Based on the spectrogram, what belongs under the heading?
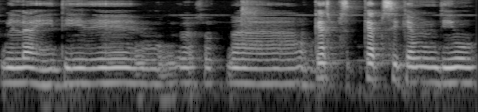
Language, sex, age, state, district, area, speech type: Assamese, female, 45-60, Assam, Morigaon, rural, spontaneous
